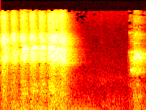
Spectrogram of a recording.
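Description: Rustling of a bunch of fresh mint leaves being moved about: a dry, papery rubbing for about the first second, which then stops short.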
